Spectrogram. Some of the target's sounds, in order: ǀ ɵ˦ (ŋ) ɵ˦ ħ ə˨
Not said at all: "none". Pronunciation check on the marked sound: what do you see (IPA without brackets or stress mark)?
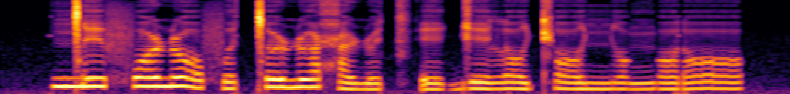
ɳ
